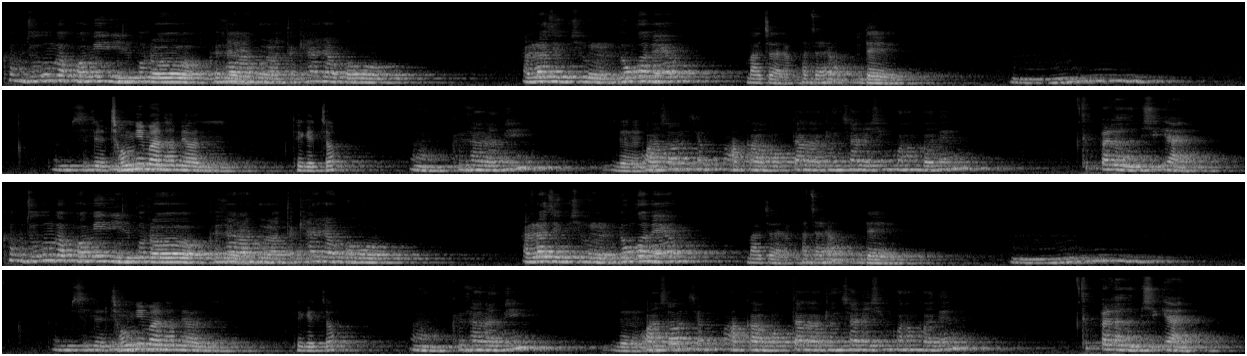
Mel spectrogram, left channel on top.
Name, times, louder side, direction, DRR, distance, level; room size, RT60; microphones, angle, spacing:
voice 1, 0.0-3.9 5.2-6.8 8.0-8.4 10.1-11.5 12.9-13.9 16.5-17.7 18.7-22.0 23.2-24.3, equal, 20° right, 0 dB, 1.3 m, -27 dB
voice 2, 2.2-2.5 7.4-8.0 8.5-9.0 13.2-14.8 15.4-15.8 18.4-18.9, left 2 dB, 30° left, 8 dB, 0.4 m, -27 dB
8.9 x 3.4 x 6.6 m, 1.4 s
head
